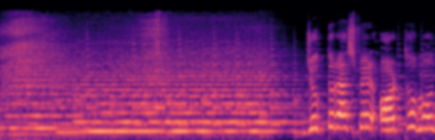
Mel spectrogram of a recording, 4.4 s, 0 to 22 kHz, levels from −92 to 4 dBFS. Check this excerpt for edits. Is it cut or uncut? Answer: uncut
